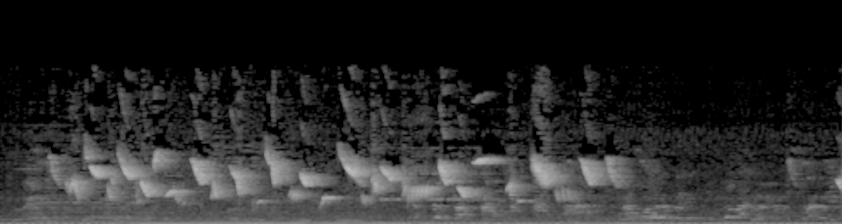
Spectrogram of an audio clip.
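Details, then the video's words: Black-throated canary singing a fast, bright song of high twittering notes and short trills, several chirps a second with barely a pause, used as a lure song to provoke other birds. "Blackthroat berkicau"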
